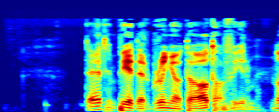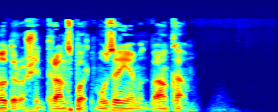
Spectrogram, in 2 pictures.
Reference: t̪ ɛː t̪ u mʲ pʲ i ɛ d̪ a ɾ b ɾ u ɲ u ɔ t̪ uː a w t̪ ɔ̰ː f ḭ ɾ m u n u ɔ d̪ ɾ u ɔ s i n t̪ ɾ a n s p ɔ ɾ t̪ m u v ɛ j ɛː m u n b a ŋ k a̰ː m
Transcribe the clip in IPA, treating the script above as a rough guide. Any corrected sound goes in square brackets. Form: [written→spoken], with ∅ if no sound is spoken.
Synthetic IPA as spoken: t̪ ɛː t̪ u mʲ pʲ i ɛ d̪ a ɾ b ɾ u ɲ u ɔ t̪ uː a w t̪ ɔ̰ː f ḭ ɾ m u n u ɔ d̪ ɾ u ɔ [s→ʃ] i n t̪ ɾ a n s p ɔ ɾ t̪ m u [v→z] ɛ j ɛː m u n b a ŋ k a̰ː m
